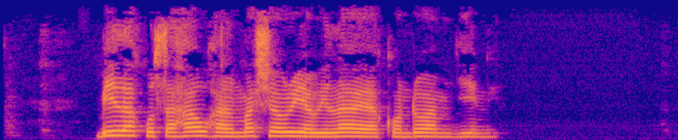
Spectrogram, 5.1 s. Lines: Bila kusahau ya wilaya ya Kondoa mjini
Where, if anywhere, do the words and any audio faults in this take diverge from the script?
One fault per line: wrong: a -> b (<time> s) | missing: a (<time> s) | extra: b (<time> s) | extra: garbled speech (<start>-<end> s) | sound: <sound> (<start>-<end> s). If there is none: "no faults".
extra: halmashauri (1.6 s)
